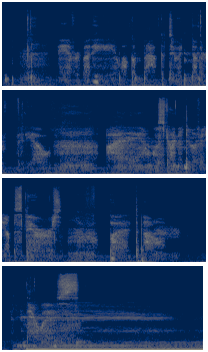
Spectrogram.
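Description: A woman whispering, with scattered sharp clicks between the phrases. About thirteen seconds in, a steady low hum with a few faint tones above it starts suddenly and is louder than the whispering.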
